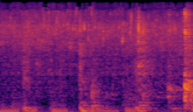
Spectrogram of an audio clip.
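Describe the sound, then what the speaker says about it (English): Chicken pieces deep frying in hot oil with butter and bourbon in the pan, giving a steady close sizzle and crackle with a few louder pops, no voices. "when you put your chicken in, this is effectively deep frying it"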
